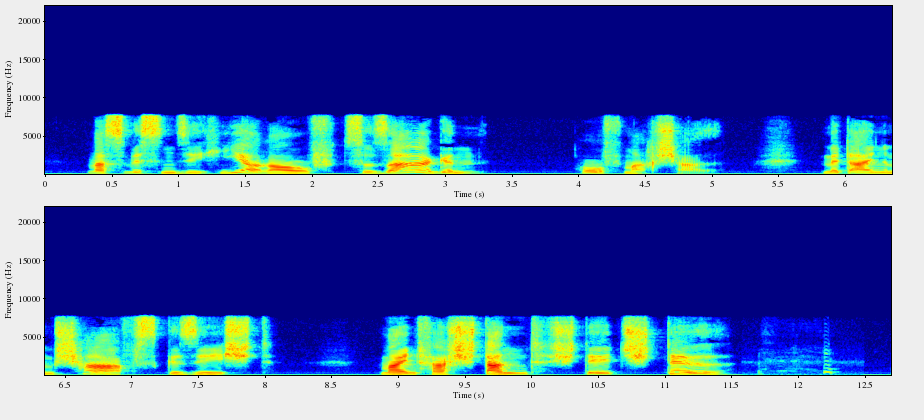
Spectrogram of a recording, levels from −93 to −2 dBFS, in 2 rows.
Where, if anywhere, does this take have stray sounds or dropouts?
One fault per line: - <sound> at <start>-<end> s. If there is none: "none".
- laugh at 11.7-12.4 s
